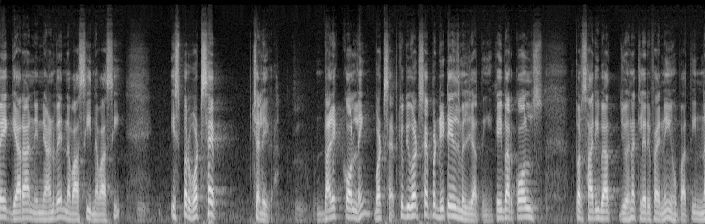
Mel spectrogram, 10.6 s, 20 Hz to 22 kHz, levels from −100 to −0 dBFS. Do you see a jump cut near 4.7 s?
no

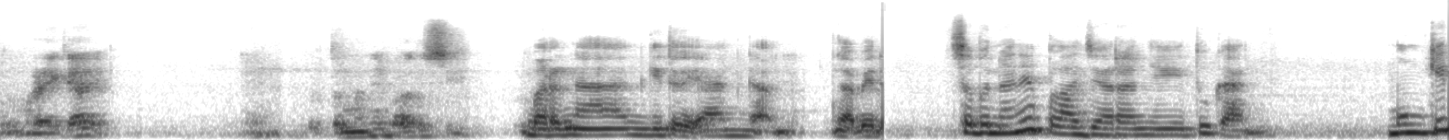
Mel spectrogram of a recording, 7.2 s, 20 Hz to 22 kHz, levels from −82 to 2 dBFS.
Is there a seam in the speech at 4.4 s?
yes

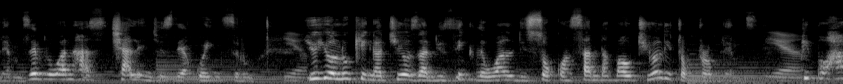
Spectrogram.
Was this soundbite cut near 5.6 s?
no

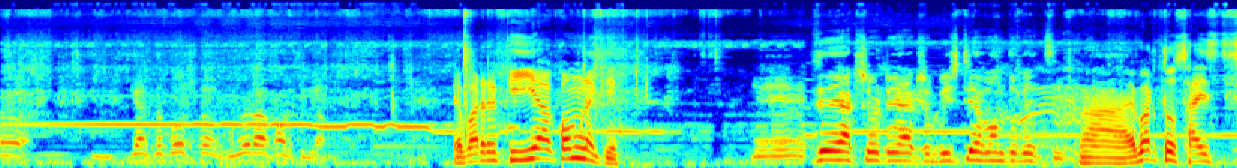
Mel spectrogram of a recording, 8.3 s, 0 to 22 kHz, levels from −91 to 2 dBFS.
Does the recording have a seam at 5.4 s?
yes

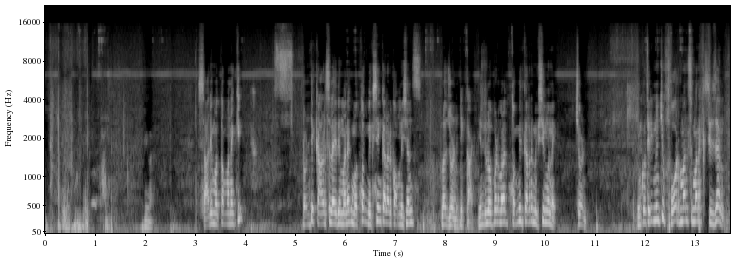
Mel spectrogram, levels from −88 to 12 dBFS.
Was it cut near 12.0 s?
yes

